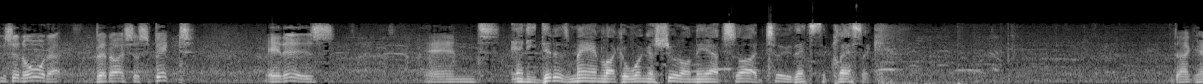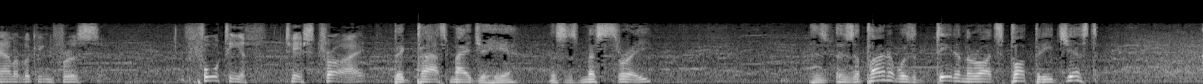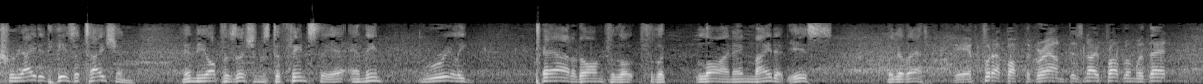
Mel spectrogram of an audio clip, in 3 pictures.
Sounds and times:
Speech: 4.3 - 9.0, 11.7 - 13.1, 13.9 - 18.6, 20.2 - 23.0, 24.1 - 28.8, 29.4 - 35.8.

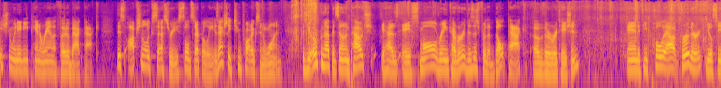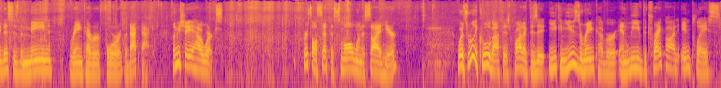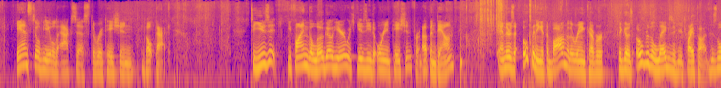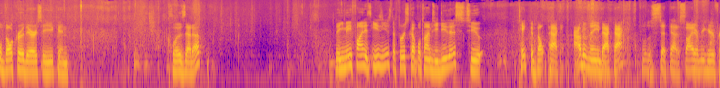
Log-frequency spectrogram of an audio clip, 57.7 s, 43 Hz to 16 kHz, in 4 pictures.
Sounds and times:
Speech: 0.0 - 11.6, 12.5 - 18.9, 20.5 - 22.4, 23.6 - 32.3, 33.8 - 38.0, 38.8 - 44.7, 46.6 - 47.4, 50.0 - 53.0, 53.6 - 57.6.

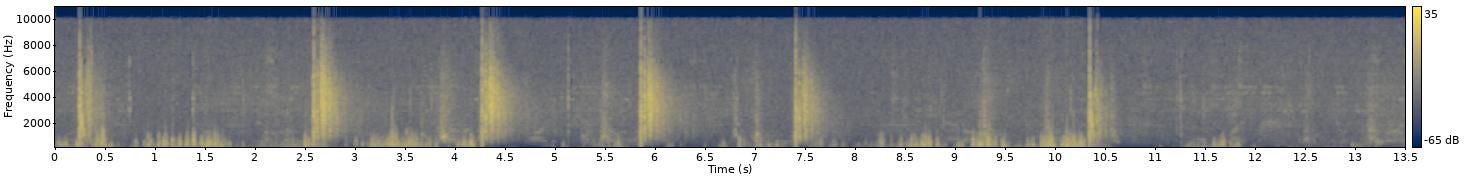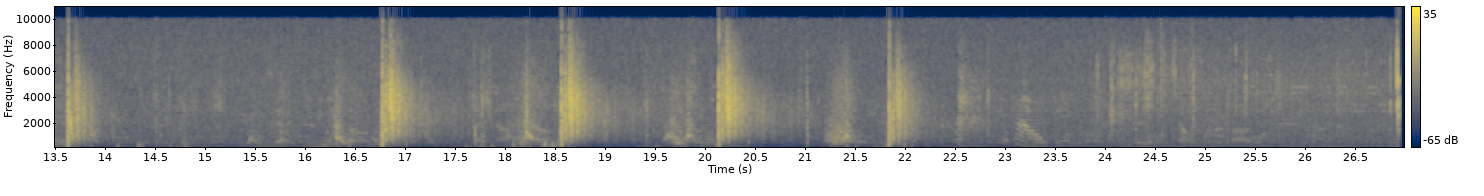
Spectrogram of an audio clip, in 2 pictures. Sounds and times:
Whip: 0.2 - 0.6, 2.5 - 3.1, 3.7 - 7.9, 10.3 - 10.7, 13.1 - 14.1, 15.4 - 17.4, 18.0 - 22.2.

